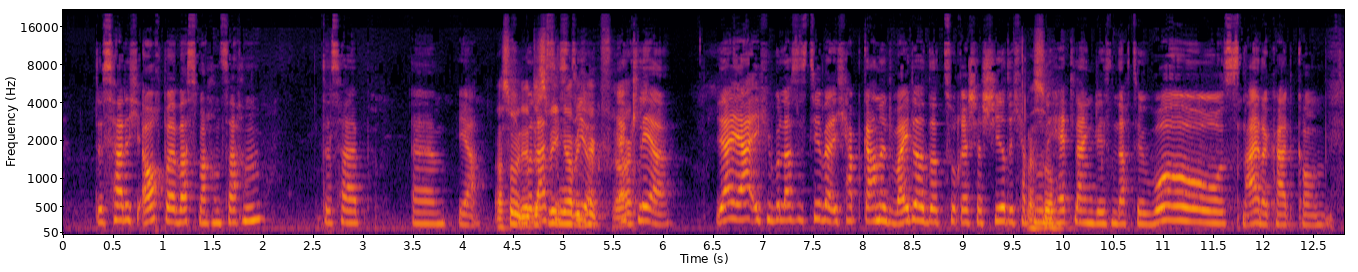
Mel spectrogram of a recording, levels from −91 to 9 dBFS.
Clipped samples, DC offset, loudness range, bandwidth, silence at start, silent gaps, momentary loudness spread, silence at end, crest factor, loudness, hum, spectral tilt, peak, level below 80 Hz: under 0.1%; under 0.1%; 5 LU; over 20 kHz; 0.3 s; none; 11 LU; 0 s; 18 dB; -19 LUFS; none; -4 dB/octave; -2 dBFS; -58 dBFS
